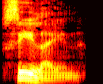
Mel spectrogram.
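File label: "sea lane", English, British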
